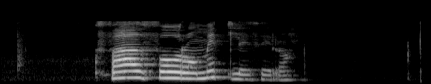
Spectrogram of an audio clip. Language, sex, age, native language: Icelandic, female, 6, Icelandic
